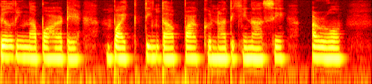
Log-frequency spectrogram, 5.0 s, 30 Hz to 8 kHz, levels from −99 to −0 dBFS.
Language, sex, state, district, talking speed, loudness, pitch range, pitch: Nagamese, female, Nagaland, Kohima, 155 wpm, -18 LUFS, 170-175 Hz, 170 Hz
